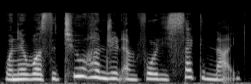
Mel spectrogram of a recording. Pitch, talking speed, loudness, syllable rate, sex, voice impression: 260 Hz, 240 wpm, -16 LUFS, 5.7 syllables/s, female, feminine, adult-like, tensed, bright, soft, friendly, reassuring, slightly unique, elegant, lively, kind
